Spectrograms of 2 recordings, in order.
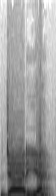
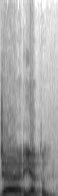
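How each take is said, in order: First: The word ends with a soft 'h' sound. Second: The word ends with a 'tun' sound. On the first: The reading stops after this word. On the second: The reading continues to the next word.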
